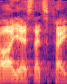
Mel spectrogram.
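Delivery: smug, self-satisfied, low, dismissive tone. Imagining how a listener would answer him, mock-smug dismissal. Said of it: "you might do it quite smugly".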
